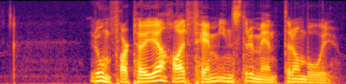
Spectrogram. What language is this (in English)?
Norwegian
